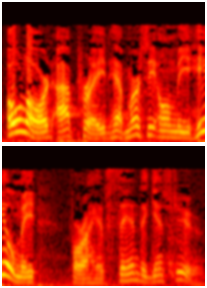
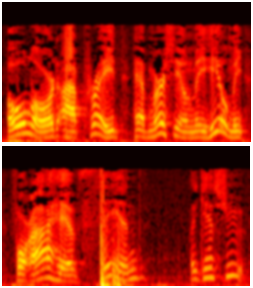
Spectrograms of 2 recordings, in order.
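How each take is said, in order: First: Said in the usual way. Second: "sinned" drawn out slowly, then a rising "against you"; stress on sinned. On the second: Shown as a demonstration. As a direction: lean hard on "sinned" and leave it hanging like a question. Rereads verse, pointing to the sin.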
